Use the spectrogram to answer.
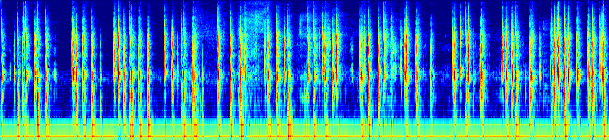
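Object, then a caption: Cardboard card box tapped with fingernails. Both hands tap quickly with long acrylic nails on a flat, printed cardboard UNO card box resting on a table. Quick bursts of short, crisp clicky taps die away almost instantly, with a steady low hum underneath throughout.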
